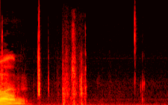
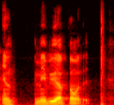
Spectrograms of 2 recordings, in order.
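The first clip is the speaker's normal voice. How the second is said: ordinary delivery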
